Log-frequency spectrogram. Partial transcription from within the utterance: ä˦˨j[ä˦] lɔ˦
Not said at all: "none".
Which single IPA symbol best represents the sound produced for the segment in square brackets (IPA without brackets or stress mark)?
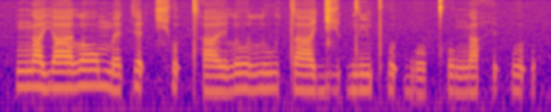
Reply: ä˦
